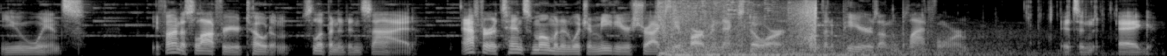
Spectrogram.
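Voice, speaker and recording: A man's voice: low-pitched, animated, moderate pace, gravelly, over music. A man reading scripted second-person narration for an audio drama.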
